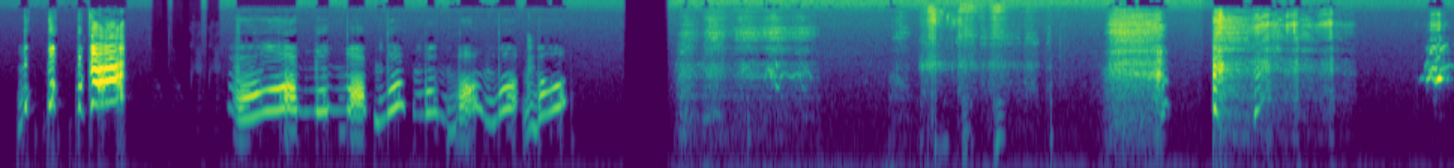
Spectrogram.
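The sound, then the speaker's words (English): A person imitates a rooster crowing: a brief squawk, then a long, wavering, strained cock-a-doodle-doo, followed by breathy, scratchy vocal noises and gasps. “Rooster.”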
